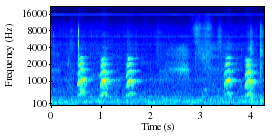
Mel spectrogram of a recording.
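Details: Samoyed puppies from the Snowstar Black Paw x Dolly litter, born December 25, 2013, giving high, clear yips: three in a quick half-second series, a pause, then two more, over faint room noise.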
